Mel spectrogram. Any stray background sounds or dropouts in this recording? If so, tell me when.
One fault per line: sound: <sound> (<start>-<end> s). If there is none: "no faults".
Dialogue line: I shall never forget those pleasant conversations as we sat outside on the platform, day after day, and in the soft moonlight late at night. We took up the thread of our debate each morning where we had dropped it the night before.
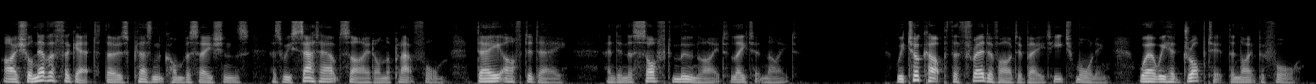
no faults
